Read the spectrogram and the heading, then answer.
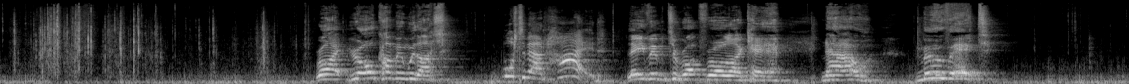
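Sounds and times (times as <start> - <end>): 
paper crinkling and rustling: 0.0 - 3.2
speech: 3.2 - 10.0.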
